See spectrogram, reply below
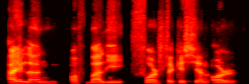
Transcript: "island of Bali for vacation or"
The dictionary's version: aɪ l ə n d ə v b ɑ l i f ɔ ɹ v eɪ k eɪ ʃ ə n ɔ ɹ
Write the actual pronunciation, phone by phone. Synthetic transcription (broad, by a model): aɪ l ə n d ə f b ɑ l i f ɔ ɹ f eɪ k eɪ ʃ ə n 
